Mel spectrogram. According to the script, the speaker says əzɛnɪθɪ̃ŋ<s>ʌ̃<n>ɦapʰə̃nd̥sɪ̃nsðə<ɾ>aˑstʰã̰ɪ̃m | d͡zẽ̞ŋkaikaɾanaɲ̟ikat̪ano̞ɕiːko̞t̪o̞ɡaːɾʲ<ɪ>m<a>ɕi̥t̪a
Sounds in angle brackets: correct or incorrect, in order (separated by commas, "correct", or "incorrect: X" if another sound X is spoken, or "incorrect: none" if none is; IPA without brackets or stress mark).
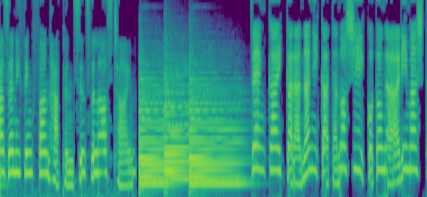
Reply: incorrect: f, correct, incorrect: l, incorrect: i, correct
